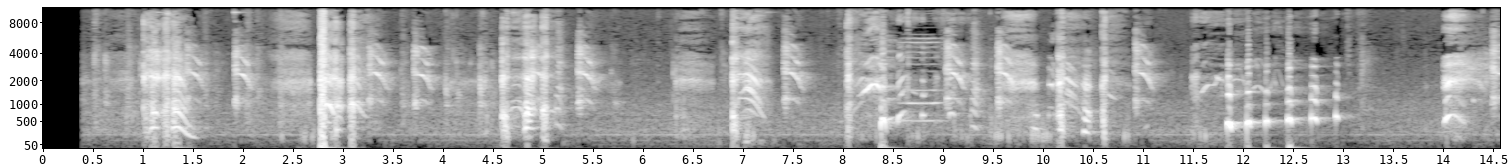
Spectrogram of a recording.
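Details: Newly adopted animal on its fourth day in the home gives repeated short cough-like bursts and throaty hocking, as if clearing its throat, amid squeaky, whistly calls; a couple of sneezes are possible. Cough and throat clearing.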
